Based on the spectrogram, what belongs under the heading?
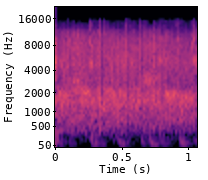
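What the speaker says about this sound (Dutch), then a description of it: "Geef hem ook een warm applaus." Warm applause from an audience at a Dutch panel event on agriculture, a dense, steady wash of many hands clapping close and continuous throughout, with no voices.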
